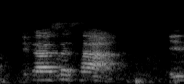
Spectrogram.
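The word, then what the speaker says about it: ث: ছা।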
